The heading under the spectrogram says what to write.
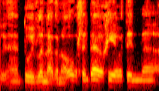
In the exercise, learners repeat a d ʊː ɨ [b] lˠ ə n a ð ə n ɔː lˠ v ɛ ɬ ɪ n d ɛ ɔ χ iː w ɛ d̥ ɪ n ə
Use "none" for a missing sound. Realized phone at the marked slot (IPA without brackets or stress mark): v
